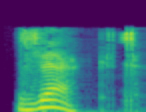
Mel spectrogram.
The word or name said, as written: sekt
